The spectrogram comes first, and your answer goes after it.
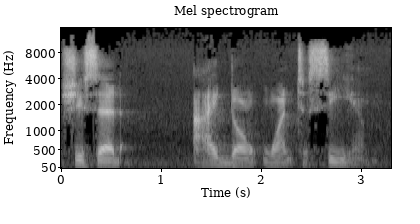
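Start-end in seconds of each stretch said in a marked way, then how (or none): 1.3-3.1 speaking in a deep, hushed man's voice. Speaker retells a woman answering in a man's voice, imitating a man's voice. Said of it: "with a man's voice".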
